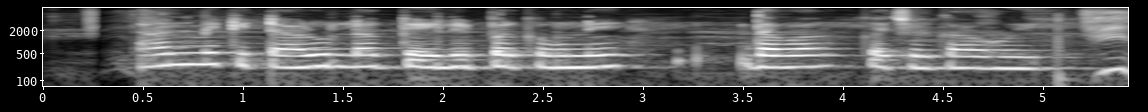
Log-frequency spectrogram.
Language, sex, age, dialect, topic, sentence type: Bhojpuri, female, 18-24, Western, agriculture, question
